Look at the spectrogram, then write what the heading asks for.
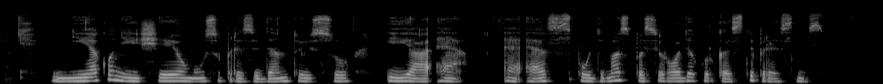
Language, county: Lithuanian, Utena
